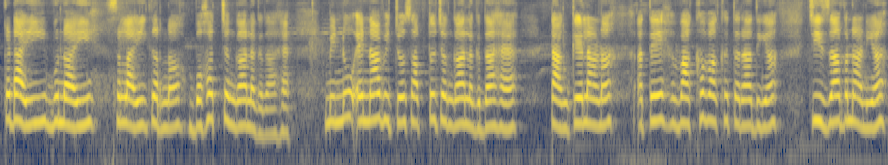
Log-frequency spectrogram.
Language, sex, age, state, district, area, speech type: Punjabi, female, 18-30, Punjab, Jalandhar, urban, spontaneous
